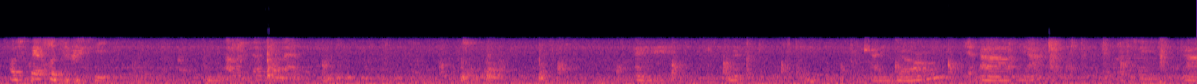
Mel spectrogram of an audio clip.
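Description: A crowd of people chatters in the background.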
